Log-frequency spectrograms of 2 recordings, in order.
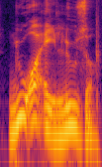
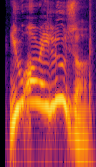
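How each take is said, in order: First: Said in the usual way. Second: Yelled insult. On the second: Shown as a demonstration. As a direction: shout it the second time.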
